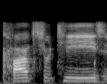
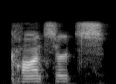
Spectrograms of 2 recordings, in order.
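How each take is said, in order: First: The word ends with an added vowel syllable. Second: The word ends plainly without an added syllable. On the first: The speaker calls it wrong. "not concertees" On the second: The speaker calls it right. "concerts, not concertees"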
